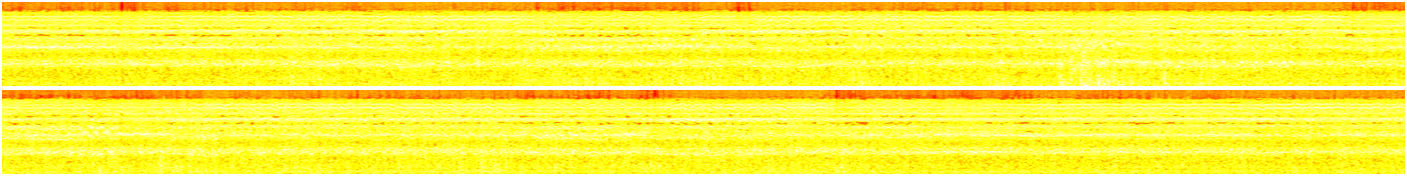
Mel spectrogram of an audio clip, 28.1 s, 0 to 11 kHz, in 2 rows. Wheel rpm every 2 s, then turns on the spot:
230, 230, 220, 220, 230, 230, 220, 220, 230, 230, 220, 230, 230, 230.
none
